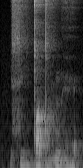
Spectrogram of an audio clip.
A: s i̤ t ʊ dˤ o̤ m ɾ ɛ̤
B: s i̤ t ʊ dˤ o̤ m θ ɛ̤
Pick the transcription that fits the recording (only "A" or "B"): A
